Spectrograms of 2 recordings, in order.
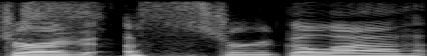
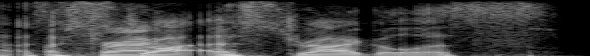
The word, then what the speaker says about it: Astragalus: Astragala? – Astragalus. – Astragalus.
